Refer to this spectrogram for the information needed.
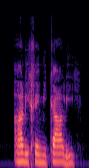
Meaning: Nickname of Ali Hassan al-Majid; Chemical Ali
- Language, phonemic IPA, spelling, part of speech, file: Dutch, /ˌaː.li xeː.miˈkaː.li/, Ali Chemicali, proper noun, Nl-Ali Chemicali.ogg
